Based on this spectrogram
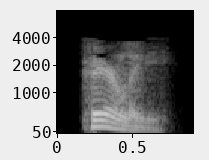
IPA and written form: ferliː (Fairly)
